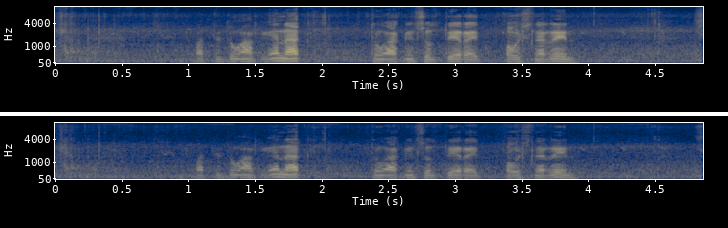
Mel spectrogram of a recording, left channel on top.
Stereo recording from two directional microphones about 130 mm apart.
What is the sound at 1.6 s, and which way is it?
Speech, 15° right (ahead or behind).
